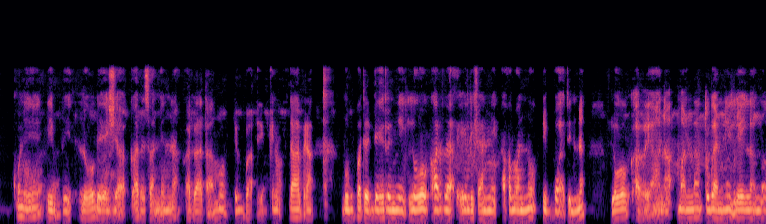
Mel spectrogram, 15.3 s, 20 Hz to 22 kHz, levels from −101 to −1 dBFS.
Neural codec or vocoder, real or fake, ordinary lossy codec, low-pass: codec, 16 kHz, 2 kbps, FreqCodec, larger model; fake; Opus, 64 kbps; 7.2 kHz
